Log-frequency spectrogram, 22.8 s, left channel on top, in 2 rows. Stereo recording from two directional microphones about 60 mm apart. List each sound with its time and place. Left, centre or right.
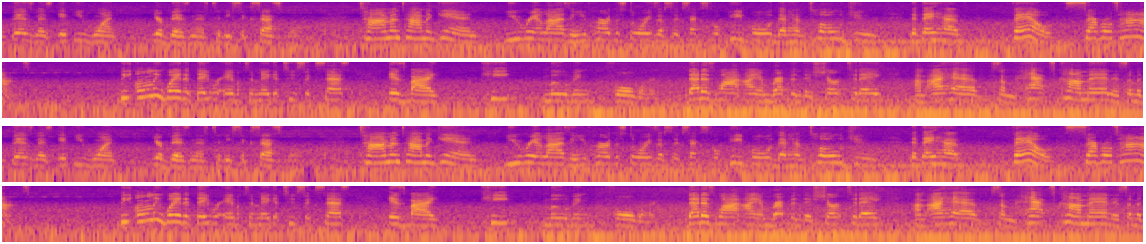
0.1 s speech: right
12.5 s speech: right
